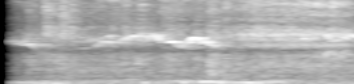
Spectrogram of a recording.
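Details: Native and foreign colour pigeons with eggs and chicks: a faint, low, rolling coo swells near the middle of the clip above a steady indoor hum.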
